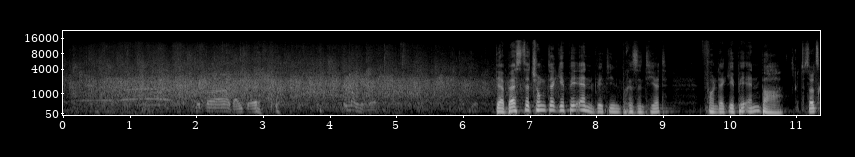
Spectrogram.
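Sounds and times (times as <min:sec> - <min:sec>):
crowd clapping: 0:00.0 - 0:08.8
speech: 0:02.0 - 0:03.4, 0:04.2 - 0:04.9, 0:06.5 - 0:11.3.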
